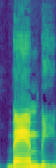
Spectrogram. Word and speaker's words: Bambee: All right, so Bubba, I want the audience to write down B-A-M-B-E-E, Bambi, but it's spelled with two E's at the end.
